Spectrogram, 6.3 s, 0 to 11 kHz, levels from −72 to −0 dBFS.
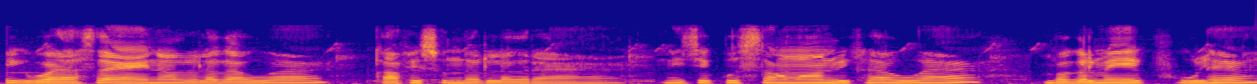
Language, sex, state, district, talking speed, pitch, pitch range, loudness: Hindi, female, Jharkhand, Deoghar, 220 wpm, 220 Hz, 215-235 Hz, -17 LUFS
